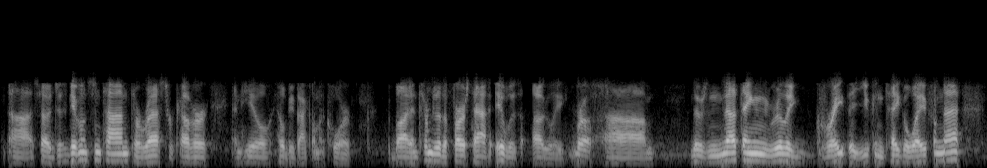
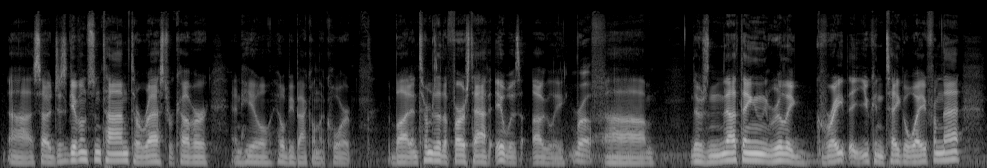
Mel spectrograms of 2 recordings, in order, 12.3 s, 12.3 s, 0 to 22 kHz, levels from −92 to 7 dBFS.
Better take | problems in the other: second | phone-call audio; poor line; nothing above 3.5 kHz

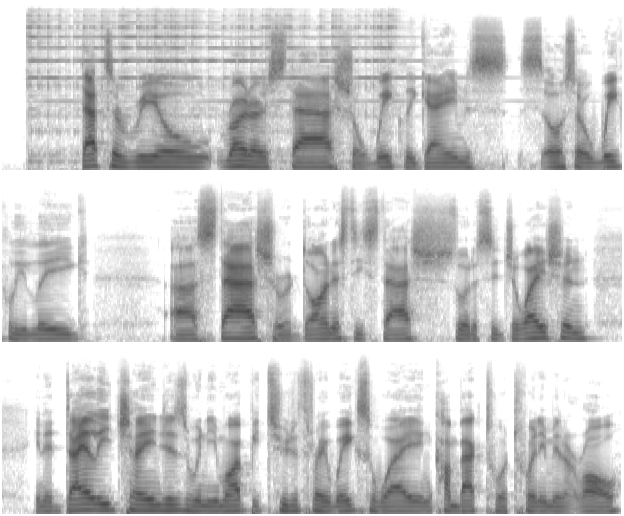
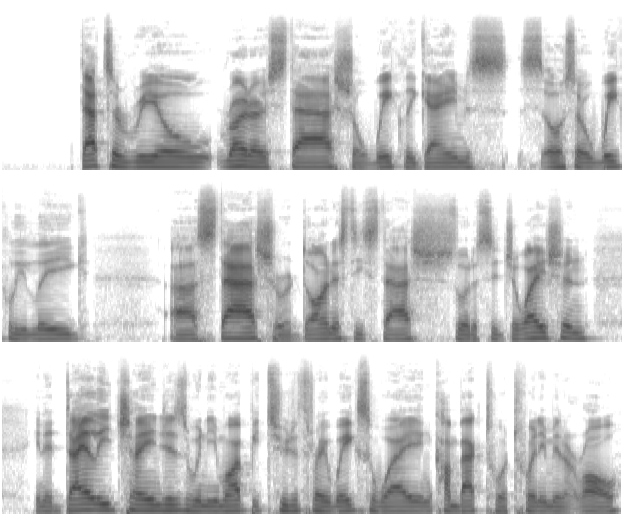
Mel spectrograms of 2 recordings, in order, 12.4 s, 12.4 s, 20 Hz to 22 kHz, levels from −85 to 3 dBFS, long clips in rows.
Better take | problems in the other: second | phone ringing; noticeable; until 3 s; peak 6 dB below the speech

